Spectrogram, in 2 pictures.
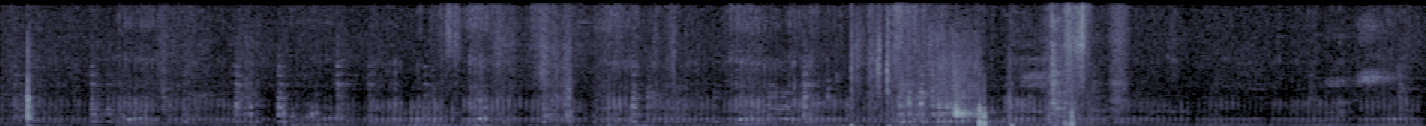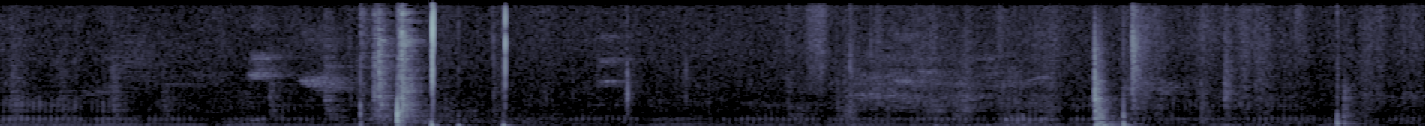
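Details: American Shorthair kitten named Mashu purring continuously, a steady low rumble throughout, broken by scattered clicks and rustling handling noises, with a few sharper knocks near twelve and seventeen seconds.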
